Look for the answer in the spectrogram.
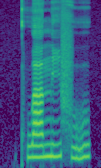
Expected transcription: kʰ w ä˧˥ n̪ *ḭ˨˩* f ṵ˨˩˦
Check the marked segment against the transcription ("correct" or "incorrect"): incorrect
